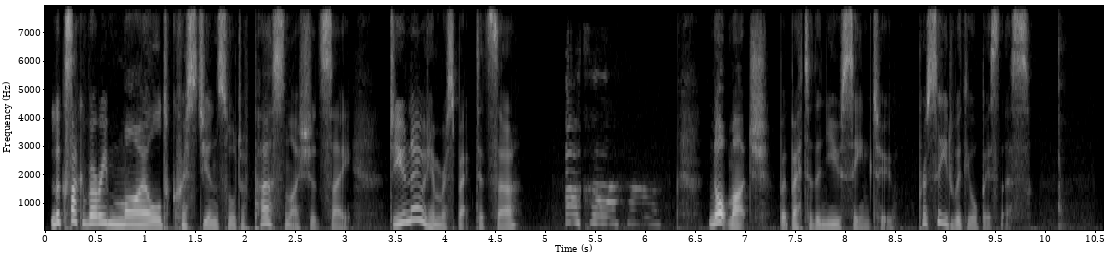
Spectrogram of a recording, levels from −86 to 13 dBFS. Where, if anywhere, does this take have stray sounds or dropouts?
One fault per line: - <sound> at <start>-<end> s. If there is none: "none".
- laugh at 5.2-6.2 s
- tap at 10.1-10.3 s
